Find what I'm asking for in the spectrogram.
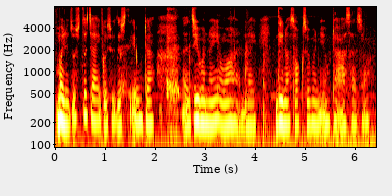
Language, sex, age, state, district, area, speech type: Nepali, female, 18-30, West Bengal, Darjeeling, rural, spontaneous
